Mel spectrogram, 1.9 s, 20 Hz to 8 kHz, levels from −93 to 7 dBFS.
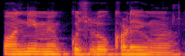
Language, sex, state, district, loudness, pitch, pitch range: Hindi, male, Uttar Pradesh, Hamirpur, -18 LUFS, 130 Hz, 125-135 Hz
